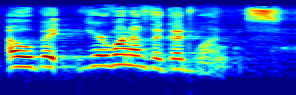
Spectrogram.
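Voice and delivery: usual speaking voice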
